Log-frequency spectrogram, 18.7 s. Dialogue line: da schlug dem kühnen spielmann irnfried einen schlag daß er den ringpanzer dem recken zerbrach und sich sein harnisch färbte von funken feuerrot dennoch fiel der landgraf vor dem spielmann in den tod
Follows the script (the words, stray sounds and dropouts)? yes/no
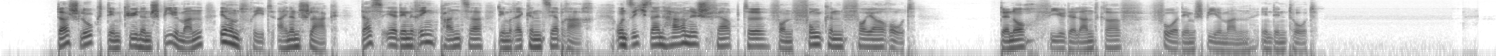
yes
